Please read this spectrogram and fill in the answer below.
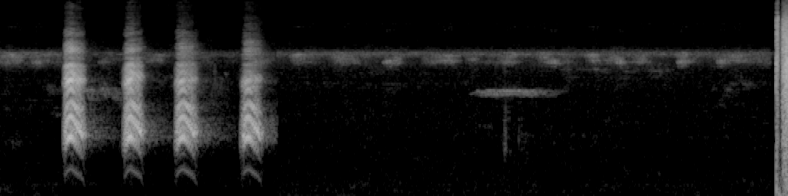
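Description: A crow cawing four times in quick succession, each caw short and harsh, over a faint, steady high-pitched hiss.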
